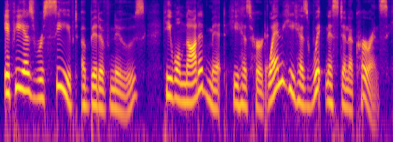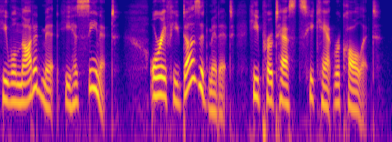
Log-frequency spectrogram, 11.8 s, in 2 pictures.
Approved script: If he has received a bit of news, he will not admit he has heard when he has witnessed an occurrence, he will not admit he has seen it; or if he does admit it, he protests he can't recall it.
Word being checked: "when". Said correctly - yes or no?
yes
